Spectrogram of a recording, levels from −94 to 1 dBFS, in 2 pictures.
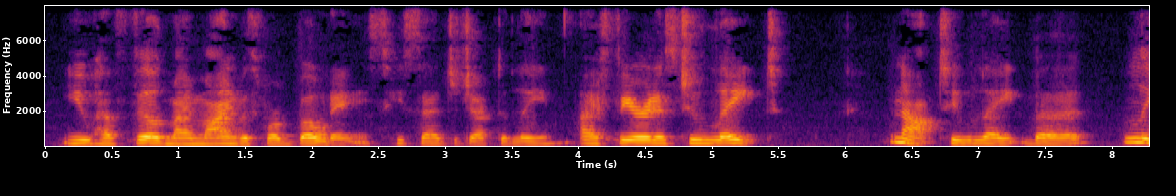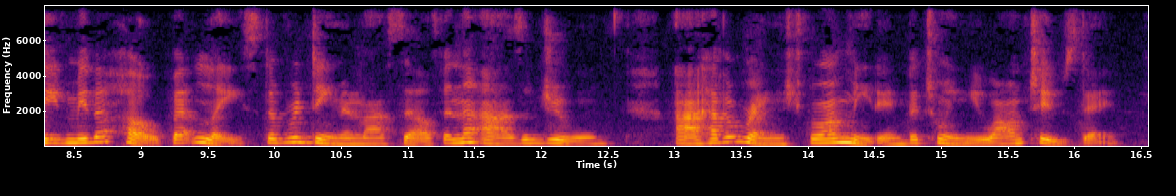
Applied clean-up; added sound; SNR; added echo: none; none; none; none.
